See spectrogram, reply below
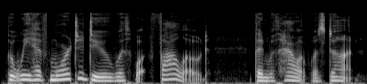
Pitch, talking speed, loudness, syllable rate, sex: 195 Hz, 245 wpm, -19 LUFS, 5.7 syllables/s, female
